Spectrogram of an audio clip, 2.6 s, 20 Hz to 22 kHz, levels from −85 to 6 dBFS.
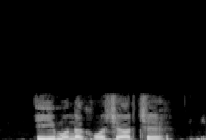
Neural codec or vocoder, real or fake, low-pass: none; real; 7.2 kHz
